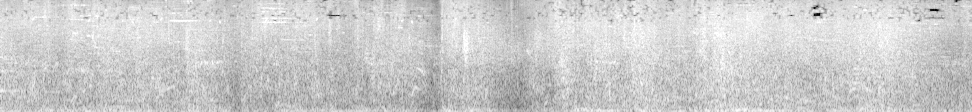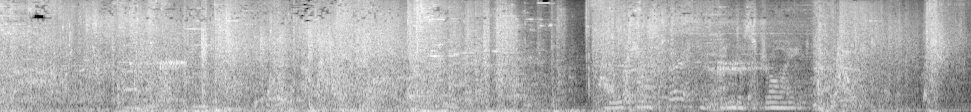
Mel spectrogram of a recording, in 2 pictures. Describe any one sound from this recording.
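Spell effects crackle and boom in a fast fantasy battle.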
